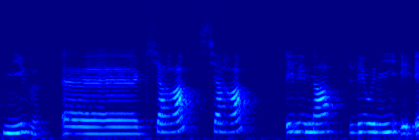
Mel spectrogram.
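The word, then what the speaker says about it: Niamh: pas comment on dit ça s'écrit niam mais je crois que ça se prononce Nive Kiara Siara Elena Léonie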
